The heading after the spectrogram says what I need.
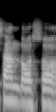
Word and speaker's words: Santoso: Santosa atau Santoso? Dibacanya sih Santoso harusnya. Santoso. Santosa. Soalnya kan belakangnya Widiantaka. Kalau O kan Santoso Widiantoko ya kan?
